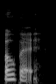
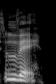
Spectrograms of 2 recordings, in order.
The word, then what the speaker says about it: Ove: I thought it was Obe. It's Uve. Uve.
